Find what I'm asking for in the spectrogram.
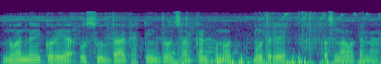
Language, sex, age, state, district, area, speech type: Santali, male, 18-30, Jharkhand, Seraikela Kharsawan, rural, read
